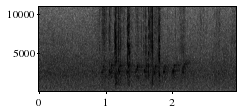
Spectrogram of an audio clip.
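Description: Small birds chirp and twitter nearby.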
